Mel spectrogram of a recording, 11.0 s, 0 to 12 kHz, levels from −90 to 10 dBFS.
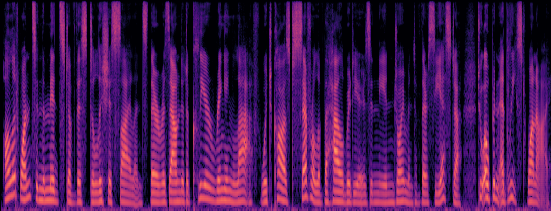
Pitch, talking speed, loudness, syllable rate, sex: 160 Hz, 185 wpm, -22 LUFS, 4.9 syllables/s, female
